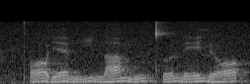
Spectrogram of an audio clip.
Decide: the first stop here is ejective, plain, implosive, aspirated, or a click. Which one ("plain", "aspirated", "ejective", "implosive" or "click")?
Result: ejective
